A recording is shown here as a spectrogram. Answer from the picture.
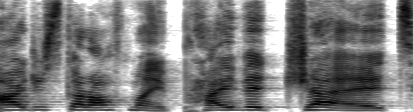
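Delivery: obnoxious, show-off, bragging influencer voice. Imitating a video's obnoxious social media influencer persona: imitating an obnoxious influencer persona. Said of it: "alter ego of, like, a social media influencer, like, total asshole".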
